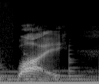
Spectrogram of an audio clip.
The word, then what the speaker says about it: y: Well, no, not like a Spanish word, just pronunciation, because the letter Y, like just by itself, is pronounced E.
